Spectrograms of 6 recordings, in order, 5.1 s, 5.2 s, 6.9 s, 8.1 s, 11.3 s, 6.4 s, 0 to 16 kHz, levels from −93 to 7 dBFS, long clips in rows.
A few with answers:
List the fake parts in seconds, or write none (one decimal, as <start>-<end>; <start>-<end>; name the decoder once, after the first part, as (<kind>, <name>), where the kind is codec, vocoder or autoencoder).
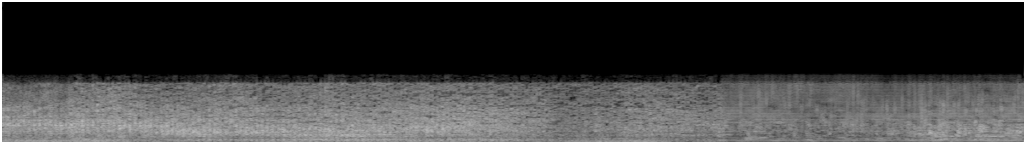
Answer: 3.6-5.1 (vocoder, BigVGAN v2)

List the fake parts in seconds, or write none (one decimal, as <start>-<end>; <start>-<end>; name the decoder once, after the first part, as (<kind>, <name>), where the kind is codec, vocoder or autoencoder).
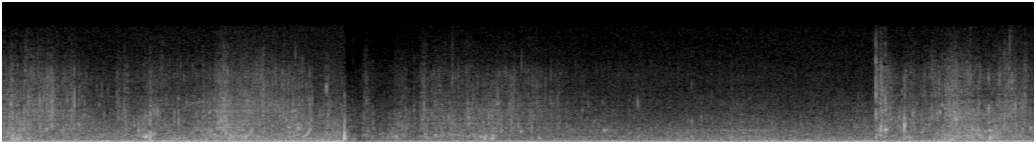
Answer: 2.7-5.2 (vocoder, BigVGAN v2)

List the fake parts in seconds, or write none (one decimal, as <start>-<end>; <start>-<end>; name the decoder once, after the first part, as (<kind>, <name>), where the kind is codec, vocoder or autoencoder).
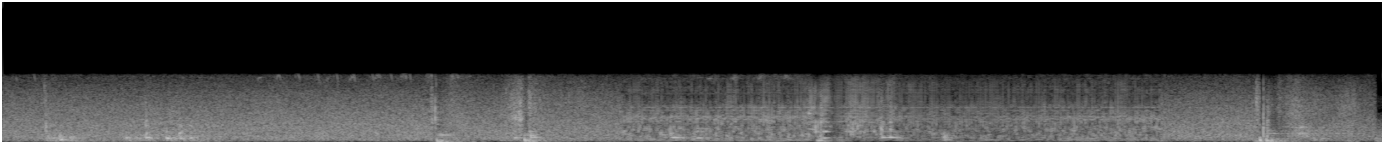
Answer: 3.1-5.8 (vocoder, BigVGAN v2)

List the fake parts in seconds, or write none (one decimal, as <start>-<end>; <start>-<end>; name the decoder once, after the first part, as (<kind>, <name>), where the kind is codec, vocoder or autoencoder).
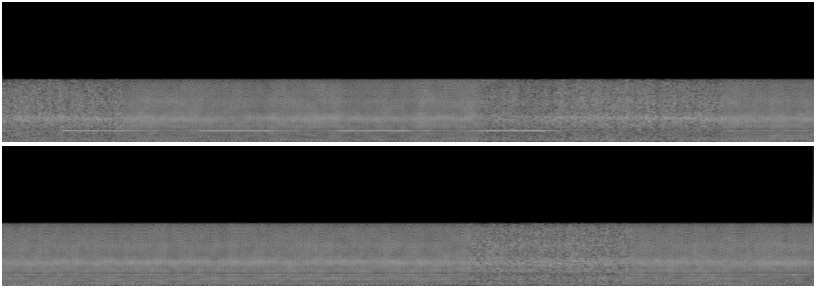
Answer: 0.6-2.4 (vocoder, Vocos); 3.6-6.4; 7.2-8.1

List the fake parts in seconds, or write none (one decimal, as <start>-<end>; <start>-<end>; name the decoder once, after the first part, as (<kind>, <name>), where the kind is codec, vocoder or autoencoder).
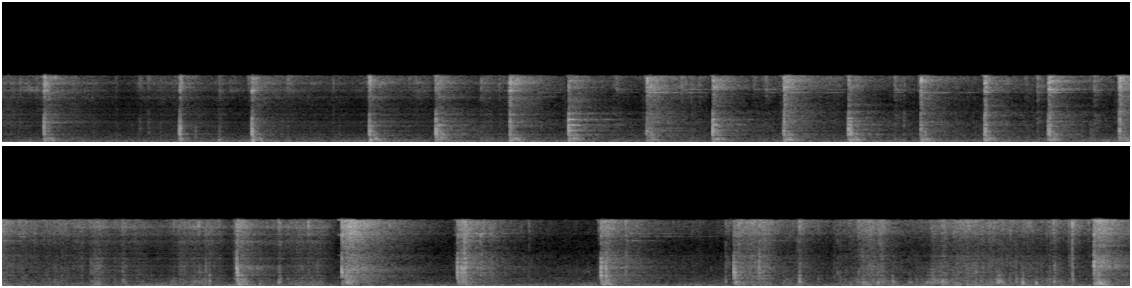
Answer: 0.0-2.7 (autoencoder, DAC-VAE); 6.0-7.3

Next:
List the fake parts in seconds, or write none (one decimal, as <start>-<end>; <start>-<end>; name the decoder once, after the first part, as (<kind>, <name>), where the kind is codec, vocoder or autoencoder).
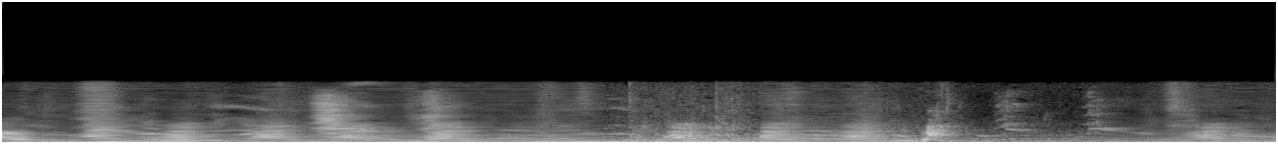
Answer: 0.0-3.0 (vocoder, Vocos); 3.8-4.4; 5.5-6.4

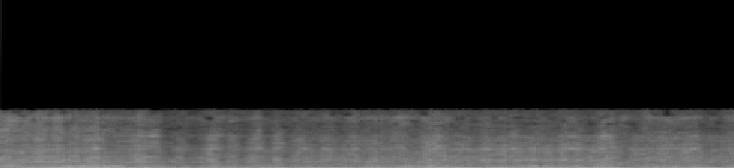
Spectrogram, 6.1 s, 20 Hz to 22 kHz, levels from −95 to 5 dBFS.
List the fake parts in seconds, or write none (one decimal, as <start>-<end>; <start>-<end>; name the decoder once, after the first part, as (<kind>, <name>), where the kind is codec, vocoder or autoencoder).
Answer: 0.0-6.1 (vocoder, Vocos)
